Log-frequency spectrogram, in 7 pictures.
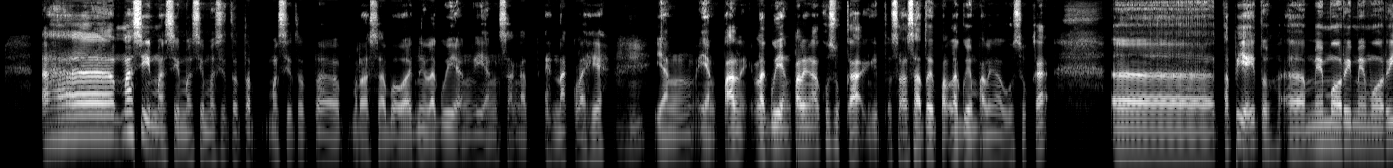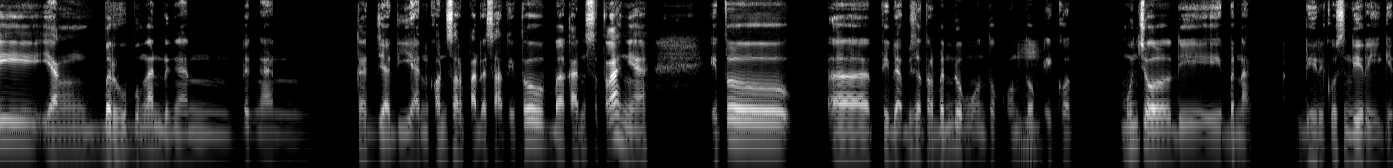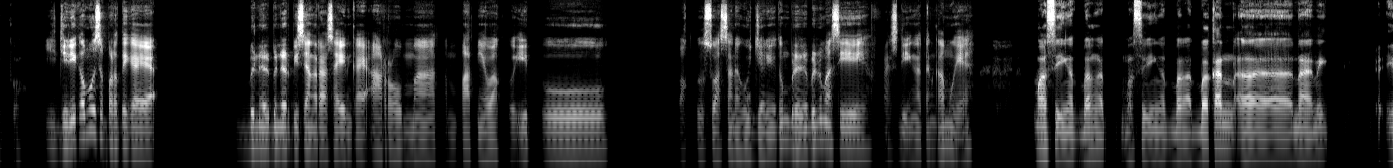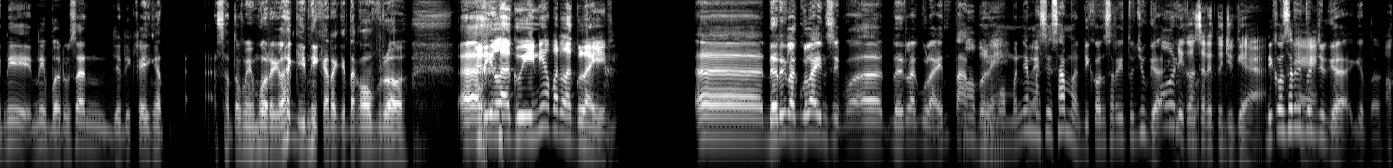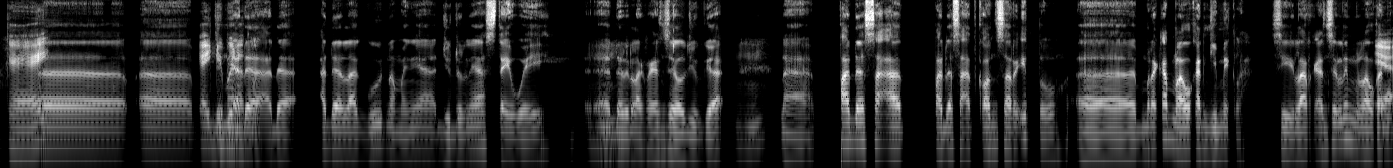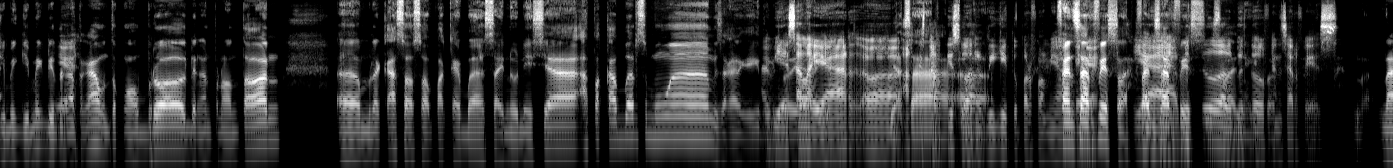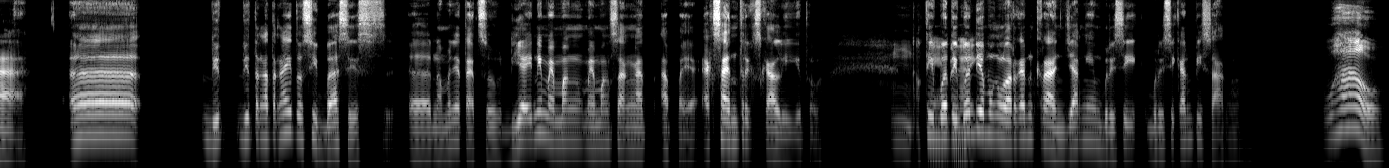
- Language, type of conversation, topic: Indonesian, podcast, Apakah ada lagu yang selalu membuatmu bernostalgia, dan mengapa?
- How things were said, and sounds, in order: other background noise; in English: "fresh"; laughing while speaking: "satu memori lagi nih"; laugh; in English: "fans service"; in English: "perform-nya"; in English: "fans service"; in English: "fans service"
